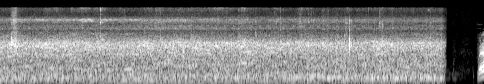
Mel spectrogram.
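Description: Steady rumble and low hum of a passenger train standing at a station platform with its engine running. It cuts off abruptly near the end.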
